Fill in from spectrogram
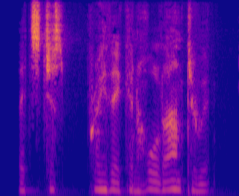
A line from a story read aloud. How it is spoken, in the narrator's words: he whispered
